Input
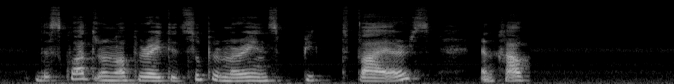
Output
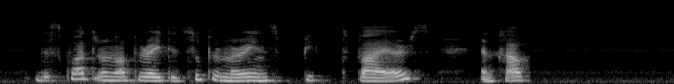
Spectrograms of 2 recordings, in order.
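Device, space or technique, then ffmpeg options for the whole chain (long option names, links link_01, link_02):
guitar cabinet: -af "highpass=86,equalizer=frequency=100:width_type=q:width=4:gain=8,equalizer=frequency=150:width_type=q:width=4:gain=8,equalizer=frequency=270:width_type=q:width=4:gain=5,equalizer=frequency=540:width_type=q:width=4:gain=3,equalizer=frequency=890:width_type=q:width=4:gain=-6,equalizer=frequency=2700:width_type=q:width=4:gain=-9,lowpass=frequency=4000:width=0.5412,lowpass=frequency=4000:width=1.3066"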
